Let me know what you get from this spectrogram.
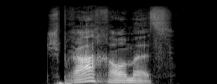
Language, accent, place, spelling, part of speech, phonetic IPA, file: German, Germany, Berlin, Sprachraumes, noun, [ˈʃpʁaːxˌʁaʊ̯məs], De-Sprachraumes.ogg
- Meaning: genitive of Sprachraum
